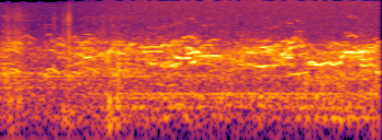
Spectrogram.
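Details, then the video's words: Cormorant breeding colony during the feeding period, with herons nesting nearby, keeps up a dense, unbroken clamour of overlapping harsh, nasal calls rising and falling without pause; cormorants are otherwise quiet birds. "En otras ocasiones, el cormorán es un ave tranquila y silenciosa. Pero durante el período de alimentación, hay un ruido terrible en la colonia."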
